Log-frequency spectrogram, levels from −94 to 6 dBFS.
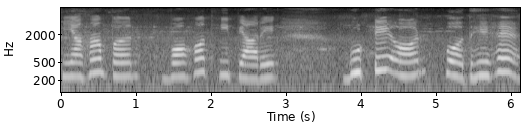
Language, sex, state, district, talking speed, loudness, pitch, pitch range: Hindi, female, Punjab, Fazilka, 90 wpm, -15 LUFS, 255 Hz, 240-290 Hz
